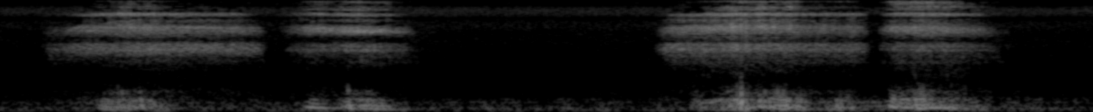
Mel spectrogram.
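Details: Sleepy dog snoring: soft rattling snores with a faint whistling edge, in paired breaths in and out.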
